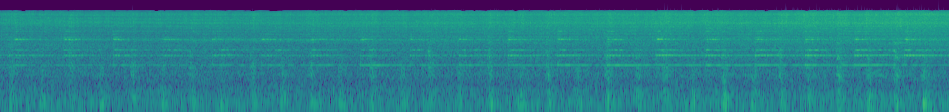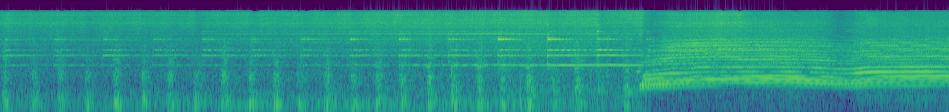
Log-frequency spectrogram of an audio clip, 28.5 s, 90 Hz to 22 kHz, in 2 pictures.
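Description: Steam locomotive No. 73, a 2-8-2 Mikado, pulling away with a passenger train: its exhaust chuffs grow steadily louder as it approaches. About 24 seconds in, its steam whistle sounds loudly in two blasts, a chord of several notes.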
